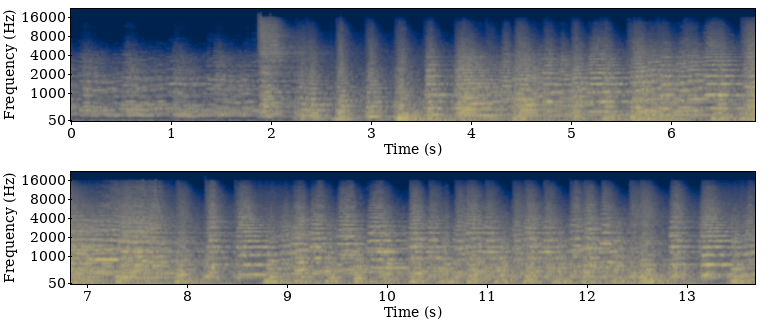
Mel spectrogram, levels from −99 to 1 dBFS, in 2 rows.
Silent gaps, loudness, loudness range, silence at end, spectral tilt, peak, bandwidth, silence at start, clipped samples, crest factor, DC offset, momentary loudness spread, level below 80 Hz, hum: none; -27 LUFS; 5 LU; 0 s; -5 dB/octave; -10 dBFS; 16 kHz; 0 s; under 0.1%; 16 dB; under 0.1%; 12 LU; -40 dBFS; none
